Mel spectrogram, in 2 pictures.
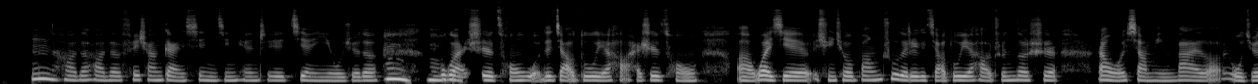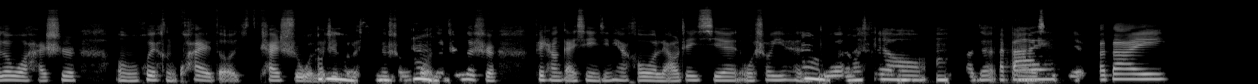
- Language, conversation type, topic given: Chinese, advice, 我对前任还存在情感上的纠葛，该怎么办？
- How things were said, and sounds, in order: none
